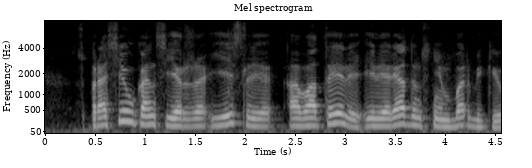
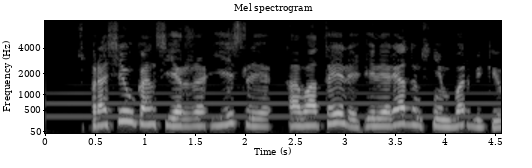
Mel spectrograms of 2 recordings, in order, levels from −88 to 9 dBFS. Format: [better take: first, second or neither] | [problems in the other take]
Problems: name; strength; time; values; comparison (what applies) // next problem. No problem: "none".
first | noise reduction (classical method spectral subtraction)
